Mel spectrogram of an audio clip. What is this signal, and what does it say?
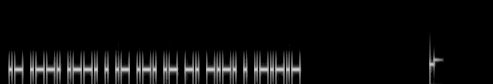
Morse code, heard as a keyed tone, about 44 wpm, 700 Hz. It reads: APPEARANCE.
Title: Sentences from Top 1100 Words 45wpm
